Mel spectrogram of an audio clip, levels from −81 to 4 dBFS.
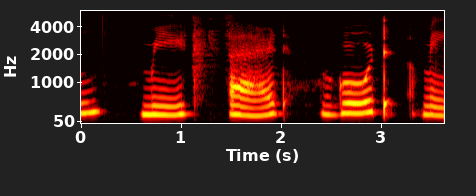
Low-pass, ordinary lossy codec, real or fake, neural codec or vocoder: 5.4 kHz; none; real; none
